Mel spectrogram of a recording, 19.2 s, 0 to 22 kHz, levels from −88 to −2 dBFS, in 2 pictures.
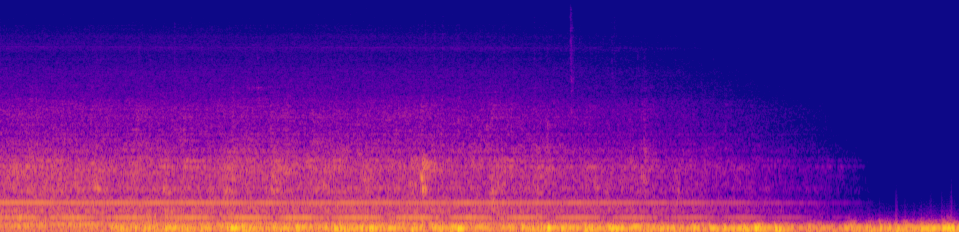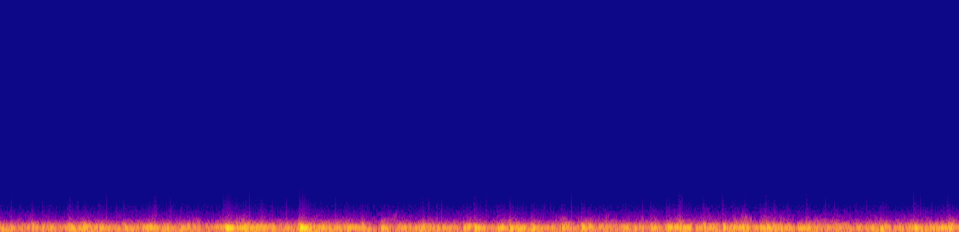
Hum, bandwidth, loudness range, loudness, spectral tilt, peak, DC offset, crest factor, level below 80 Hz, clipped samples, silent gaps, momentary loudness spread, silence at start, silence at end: none; 3.9 kHz; 3 LU; -23 LUFS; -10 dB/octave; -2 dBFS; under 0.1%; 18 dB; -24 dBFS; under 0.1%; none; 8 LU; 0 s; 0 s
